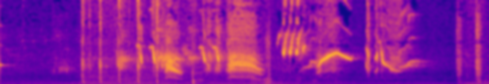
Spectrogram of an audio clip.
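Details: Young black-winged myna in a full-fill training song, mixing quick clicks, harsh rasping notes and a clear rising whistle that bends downward, over a steady low hum.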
